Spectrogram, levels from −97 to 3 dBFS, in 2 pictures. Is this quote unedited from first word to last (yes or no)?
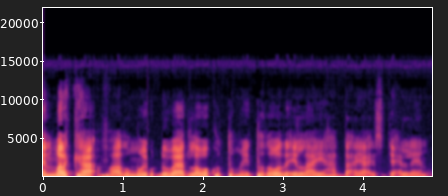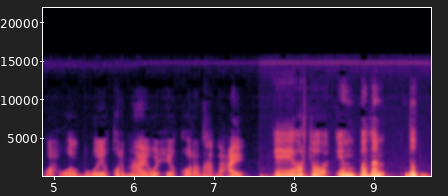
no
